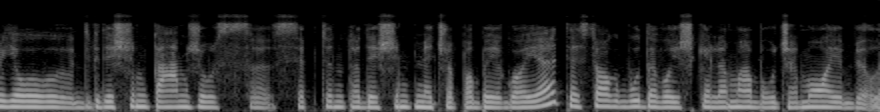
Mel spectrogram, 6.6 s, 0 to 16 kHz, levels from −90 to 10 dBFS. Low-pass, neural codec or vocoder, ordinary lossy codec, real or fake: 7.2 kHz; none; Opus, 32 kbps; real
